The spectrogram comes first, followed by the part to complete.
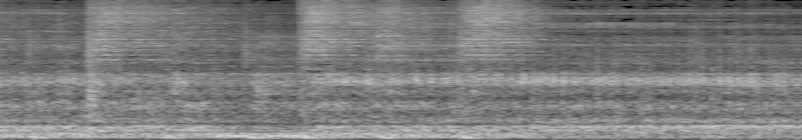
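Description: Heavy metal band playing live: distorted guitars, bass and drum kit, with cymbal crashes about once a second that stop about three seconds in, leaving the guitars ringing.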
